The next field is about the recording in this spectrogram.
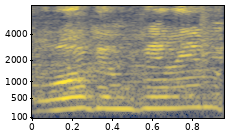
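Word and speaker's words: Vaughan Williams: It's not Vaughan William, it's Vaughan William. One of those things that I never know how to pronounce correctly.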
